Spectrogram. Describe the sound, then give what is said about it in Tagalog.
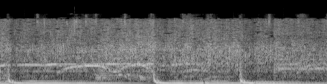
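Audience applause welcoming a guest: steady, dense clapping from many hands runs continuously at an even level throughout. “Yan palakpakan natin mga kawan.”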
